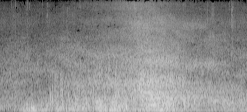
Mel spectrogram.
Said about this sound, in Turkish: Karşıdan biri geldiği zaman çok ee, yol değiştireceğim ama araba geliyor.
